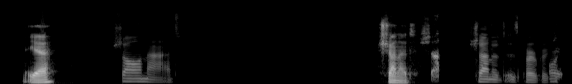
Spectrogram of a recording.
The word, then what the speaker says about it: Seanad: Shanad. Okay, the Imagine, Shanad. like, Thank you. you know the name Sean? Yeah, Seanad.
